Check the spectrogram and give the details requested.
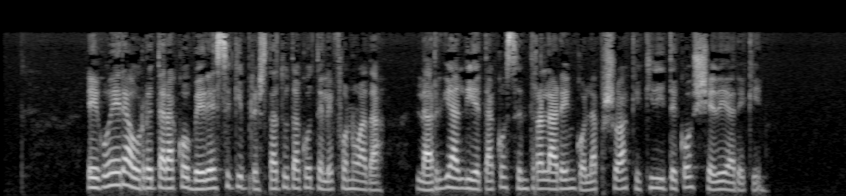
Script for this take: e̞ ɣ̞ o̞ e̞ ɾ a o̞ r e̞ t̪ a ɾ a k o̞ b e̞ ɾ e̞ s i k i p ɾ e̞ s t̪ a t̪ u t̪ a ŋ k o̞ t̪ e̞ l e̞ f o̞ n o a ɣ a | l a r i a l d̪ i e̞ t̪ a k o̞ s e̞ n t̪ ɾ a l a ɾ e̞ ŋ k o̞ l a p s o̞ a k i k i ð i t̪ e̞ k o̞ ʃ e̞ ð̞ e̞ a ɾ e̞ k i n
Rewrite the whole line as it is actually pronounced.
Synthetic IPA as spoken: e̞ ɣ̞ o̞ e̞ ɾ a o̞ r e̞ t̪ a ɾ a k o̞ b e̞ ɾ e̞ s i k i p ɾ e̞ s t̪ a t̪ u t̪ a k o̞ t̪ e̞ l e̞ f o̞ n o a ð a | l a r i a l d̪ i e̞ t̪ a k o̞ s e̞ n t̪ ɾ a l a ɾ e̞ ŋ k o̞ l a p s o̞ a k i k i ð i t̪ e̞ k o̞ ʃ e̞ ð̞ e̞ a ɾ e̞ k i n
